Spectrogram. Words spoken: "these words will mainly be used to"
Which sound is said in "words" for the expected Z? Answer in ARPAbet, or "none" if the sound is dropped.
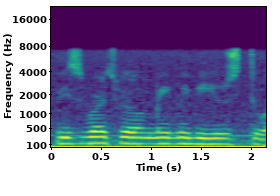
Z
